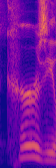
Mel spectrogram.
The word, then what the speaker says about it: Kersey: You're saying it's Kersey? Sort of like, it's Kersey, like Jersey.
